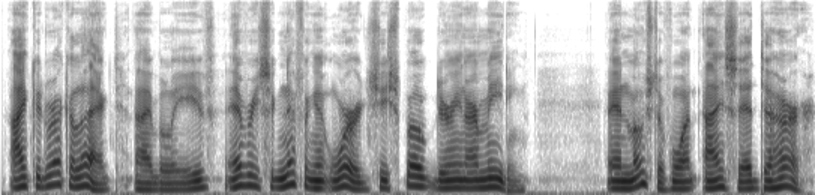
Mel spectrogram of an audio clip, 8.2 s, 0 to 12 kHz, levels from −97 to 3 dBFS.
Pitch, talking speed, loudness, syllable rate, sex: 135 Hz, 155 wpm, -16 LUFS, 4.8 syllables/s, male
